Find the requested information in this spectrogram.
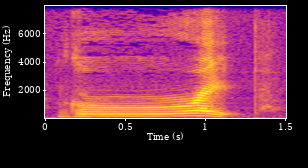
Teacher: notice in the word grape the r sound is stronger and you even hear it more than the G sound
